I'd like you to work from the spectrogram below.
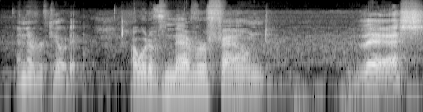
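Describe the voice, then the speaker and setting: A man talks with an American accent at a fairly slow pace. His pitch variation is ordinary. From US West, Utah. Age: 18. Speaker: youtuber. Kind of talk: casual rant to camera. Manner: halting, many fillers.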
